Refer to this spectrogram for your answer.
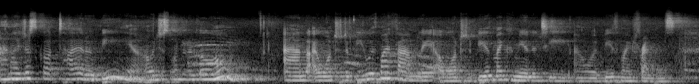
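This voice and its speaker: Over noticeable background noise and audible room echo, a woman talks at a very fast pace with very wide pitch swings. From Zambia (Lusaka). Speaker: fashion designer. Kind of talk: speech at networking event.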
